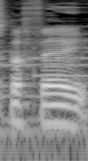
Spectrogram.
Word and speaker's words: buffet: that weren't spelled phonetically although i guess buffet is pretty phonetically it just has a silent t there are other words rendezvous because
